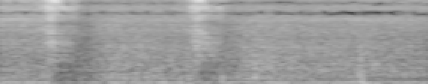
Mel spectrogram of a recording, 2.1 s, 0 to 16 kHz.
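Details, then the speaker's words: Buick-powered C20 Suburban with Quadrajet carburetor, 68 Wildcat tune, after two weeks' driving: idle mixture screw leaned until rough, then backed out about half a turn; low, steady V8 idle with even beat, no stumble or miss; mixture set. "Back a quarter of a turn. Alright, so a half a turn maybe. That seems ideal right there."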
